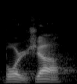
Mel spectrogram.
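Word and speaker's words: Borja: So, in 1494, the pope, who by the way was a Spanish gentleman by the name of Rodrigo Borha, B O RJ A. Uh, the Italians pronounced it Bourja, uh, created a line, as you can see there, at the Treaty of Tortois in 1494.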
